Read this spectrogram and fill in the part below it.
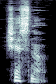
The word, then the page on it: chestnut: Australian English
